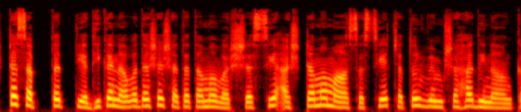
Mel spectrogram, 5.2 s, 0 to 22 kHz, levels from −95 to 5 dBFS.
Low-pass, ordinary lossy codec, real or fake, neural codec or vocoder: 19.8 kHz; MP3, 64 kbps; fake; vocoder, 44.1 kHz, 128 mel bands every 512 samples, BigVGAN v2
